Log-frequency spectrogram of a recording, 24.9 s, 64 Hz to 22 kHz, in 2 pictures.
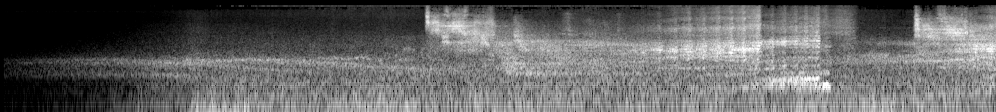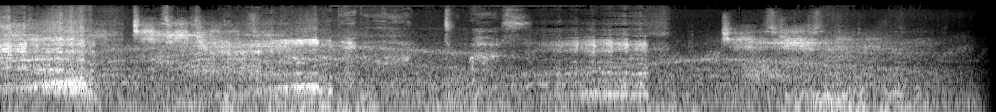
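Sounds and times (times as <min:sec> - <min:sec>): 
wind reversed: 0:01.3 - 0:24.8
man laughing reversed: 0:06.3 - 0:10.6, 0:11.6 - 0:17.3.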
